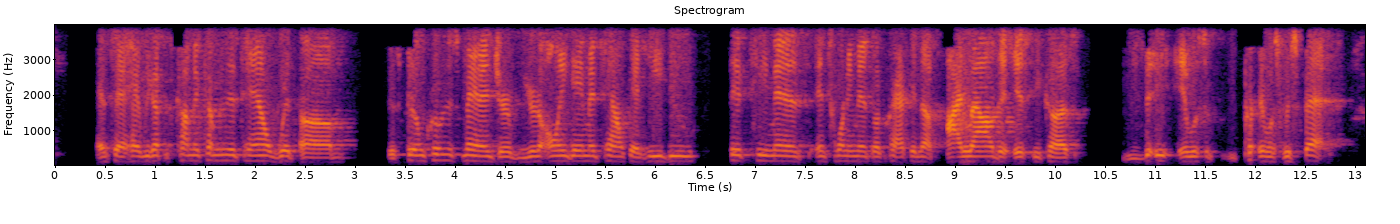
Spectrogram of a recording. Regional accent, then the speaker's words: Kansas City, United States; I'm from Kansas City. I'm a KC boy. And I know for a fact through the jails, Wichita and Kansas City niggas do not get along. So when people found out that I rep Kansas City and I was born and raised in Kansas City

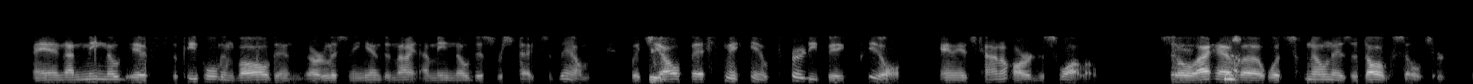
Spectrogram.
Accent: the South, United States; but I come from the South. I've seen that sort of stuff all my life when down there

